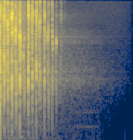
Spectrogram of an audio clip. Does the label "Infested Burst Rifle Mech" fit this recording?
Yes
